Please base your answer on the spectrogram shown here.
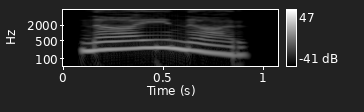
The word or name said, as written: ನಾಯಿನಾರ್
